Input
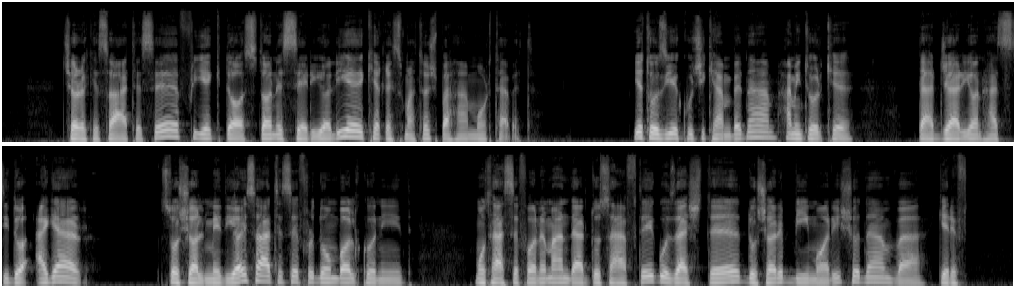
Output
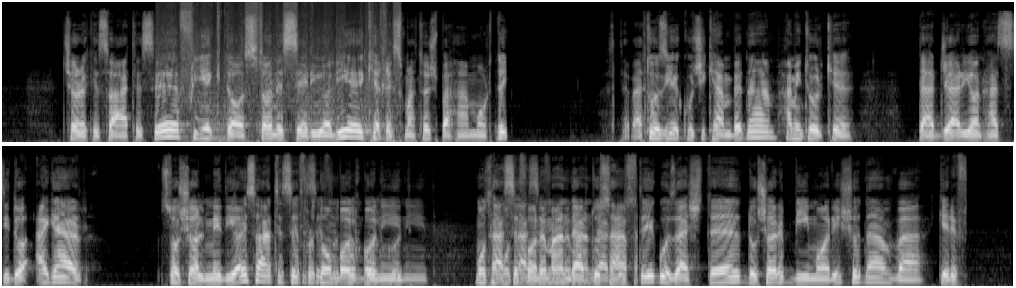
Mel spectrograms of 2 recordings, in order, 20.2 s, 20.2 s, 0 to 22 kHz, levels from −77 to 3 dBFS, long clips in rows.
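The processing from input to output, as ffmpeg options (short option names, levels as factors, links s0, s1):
-filter_complex "[0:a]asettb=1/sr,asplit=3[s0][s1][s2];[s0]atrim=end=1.534[s3];[s1]atrim=start=1.53:end=3.99,asetpts=PTS-STARTPTS,afade=t=in:d=0.004:c=qsin,afade=t=out:st=2.456:d=0.004:c=qsin,aeval=exprs='val(0)+0.5*0.0355*sgn(val(0))':c=same[s4];[s2]atrim=start=3.986[s5];[s3][s4]acrossfade=d=0.004:c1=hsin:c2=qsin[s6];[s6][s5]acrossfade=d=0.004:c1=qsin:c2=hsin,asettb=1/sr,asplit=3[s7][s8][s9];[s7]atrim=end=12.854[s10];[s8]atrim=start=12.85:end=16.47,asetpts=PTS-STARTPTS,afade=t=in:d=0.004:c=qsin,afade=t=out:st=3.616:d=0.004:c=qsin,aecho=1:1:245:0.398,atrim=end_sample=159642[s11];[s9]atrim=start=16.466[s12];[s10][s11]acrossfade=d=0.004:c1=hsin:c2=qsin[s13];[s13][s12]acrossfade=d=0.004:c1=qsin:c2=hsin,asplit=3[s14][s15][s16];[s14]atrim=end=4.932[s17];[s15]atrim=start=4.928:end=6.442,asetpts=PTS-STARTPTS,areverse[s18];[s16]atrim=start=6.438[s19];[s17][s18]acrossfade=d=0.004:c1=hsin:c2=hsin[s20];[s20][s19]acrossfade=d=0.004:c1=hsin:c2=hsin,lowshelf=f=170:t=q:w=1.5:g=-6,aecho=1:1:5.8:0.88,alimiter=level_in=2.37:limit=0.891:release=50:level=0:latency=1,volume=0.891"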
